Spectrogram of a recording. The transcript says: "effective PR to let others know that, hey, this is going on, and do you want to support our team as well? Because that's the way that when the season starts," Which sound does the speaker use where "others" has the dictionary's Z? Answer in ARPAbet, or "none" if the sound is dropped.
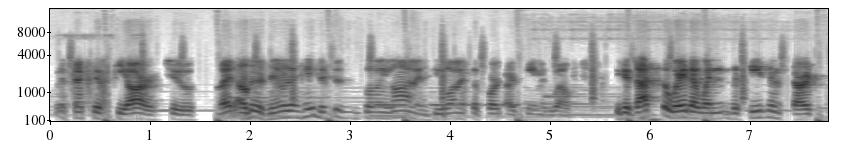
Z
